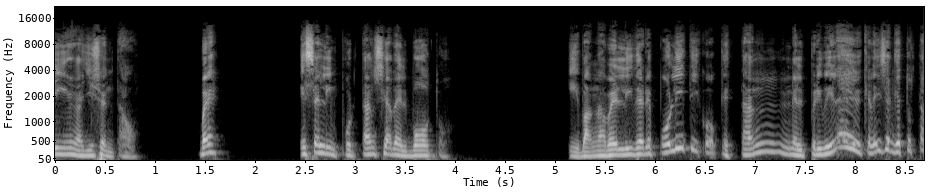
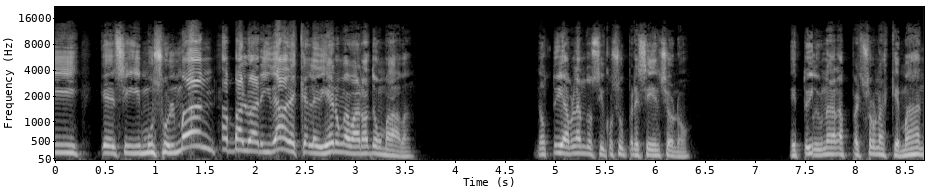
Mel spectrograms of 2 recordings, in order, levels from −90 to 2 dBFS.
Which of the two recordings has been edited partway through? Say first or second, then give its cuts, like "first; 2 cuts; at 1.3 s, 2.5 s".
second; 3 cuts; at 1.7 s, 5.5 s, 7.6 s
